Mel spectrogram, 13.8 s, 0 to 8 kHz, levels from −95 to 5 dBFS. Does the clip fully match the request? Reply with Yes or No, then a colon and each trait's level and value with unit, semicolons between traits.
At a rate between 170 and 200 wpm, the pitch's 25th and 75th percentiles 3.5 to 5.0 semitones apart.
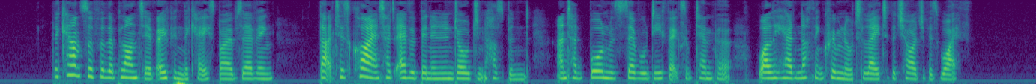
No: average, 175 wpm; average, 2.7 semitones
